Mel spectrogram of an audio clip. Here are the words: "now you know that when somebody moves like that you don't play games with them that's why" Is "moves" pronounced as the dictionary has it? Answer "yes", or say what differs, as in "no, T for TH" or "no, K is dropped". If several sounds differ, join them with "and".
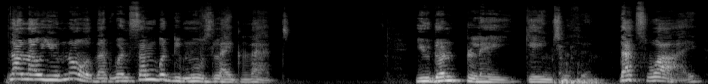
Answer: yes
